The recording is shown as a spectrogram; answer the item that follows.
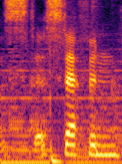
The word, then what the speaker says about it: Stefan: it's a good time my name's pronounced Stefan by the way it doesn't I don't care if people say Stefan Stephen doesn't matter to me um I changed my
